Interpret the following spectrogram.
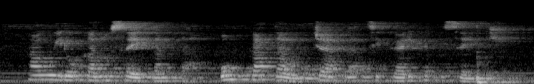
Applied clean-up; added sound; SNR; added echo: none; Guitar; 19 dB; reverberation time 1.2 s.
